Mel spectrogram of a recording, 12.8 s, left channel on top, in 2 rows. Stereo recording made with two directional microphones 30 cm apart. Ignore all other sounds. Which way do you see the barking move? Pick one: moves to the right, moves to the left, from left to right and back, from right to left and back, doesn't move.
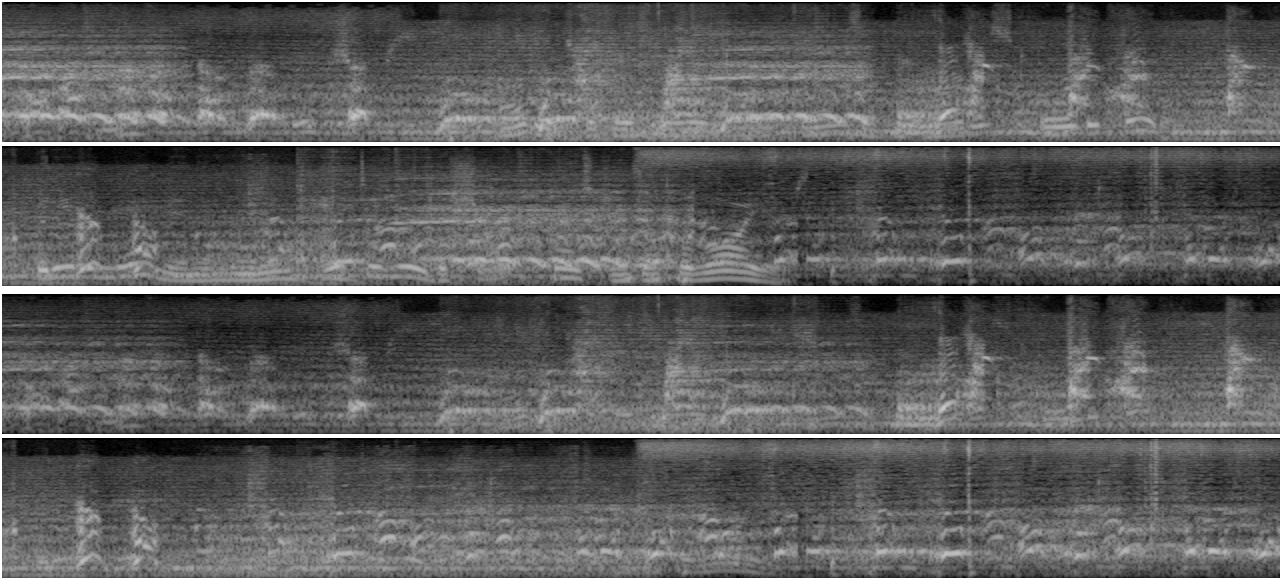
moves to the right.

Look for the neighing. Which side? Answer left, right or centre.
left.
